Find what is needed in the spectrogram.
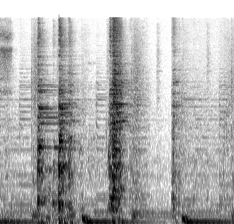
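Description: A few light metallic clinks as a stainless steel Turkish double teapot is handled, with background music underneath.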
